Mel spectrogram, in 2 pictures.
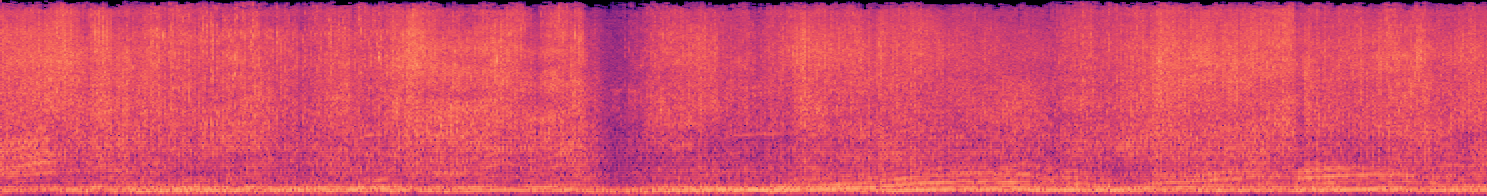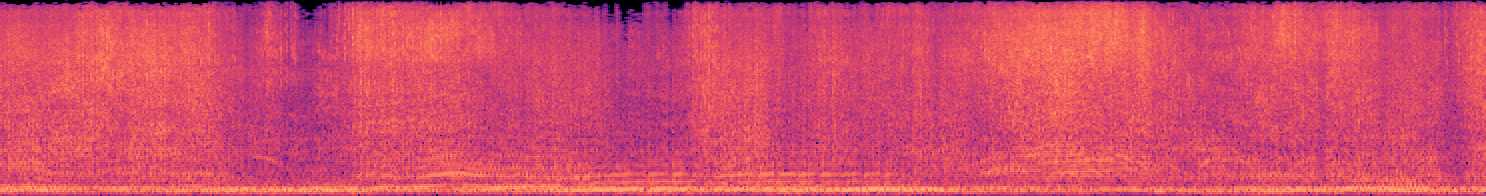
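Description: Several demolition derby car engines running at once, revved up and down repeatedly so the pitch rises and falls in waves over a steady low drone.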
